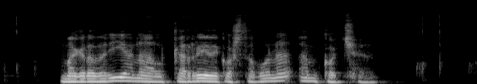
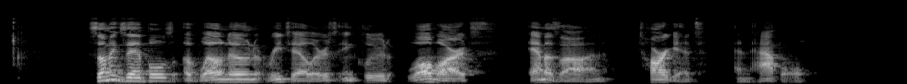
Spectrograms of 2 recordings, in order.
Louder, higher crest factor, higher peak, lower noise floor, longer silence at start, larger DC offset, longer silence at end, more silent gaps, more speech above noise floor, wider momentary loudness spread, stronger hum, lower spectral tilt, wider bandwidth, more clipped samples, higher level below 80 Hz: first, -20 LUFS vs -23 LUFS; about the same, 18 dB vs 20 dB; about the same, -4 dBFS vs -4 dBFS; second, -62 dBFS vs -76 dBFS; first, 0.6 s vs 0.1 s; neither; about the same, 1 s vs 1.05 s; second, none vs 5.17-5.27 s, 6.20-6.38 s, 7.15-7.34 s; second, 42 dB vs 53 dB; second, 13 LU vs 21 LU; neither; first, -8.5 dB/octave vs -4.5 dB/octave; second, 8 kHz vs 9.4 kHz; neither; first, -52 dBFS vs -72 dBFS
